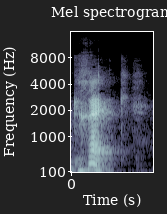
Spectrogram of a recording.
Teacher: a gente vai ter o R aí um pouco rasgado. Ele vai ficar assim, ó.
